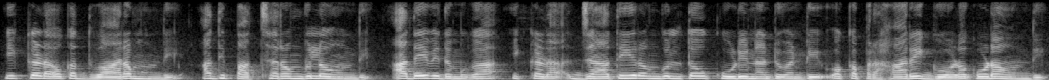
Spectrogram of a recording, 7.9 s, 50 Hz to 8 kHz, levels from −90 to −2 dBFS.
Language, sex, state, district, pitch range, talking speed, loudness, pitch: Telugu, female, Andhra Pradesh, Krishna, 200-235 Hz, 135 wpm, -16 LUFS, 220 Hz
